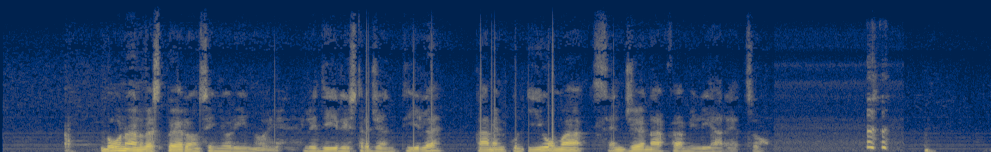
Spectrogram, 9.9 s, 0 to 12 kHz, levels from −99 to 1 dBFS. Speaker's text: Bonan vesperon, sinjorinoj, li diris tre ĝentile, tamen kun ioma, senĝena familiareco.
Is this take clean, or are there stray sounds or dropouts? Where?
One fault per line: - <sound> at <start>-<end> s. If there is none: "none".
- laugh at 8.7-8.9 s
